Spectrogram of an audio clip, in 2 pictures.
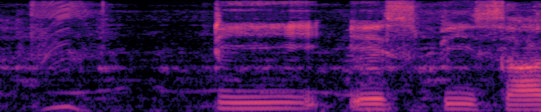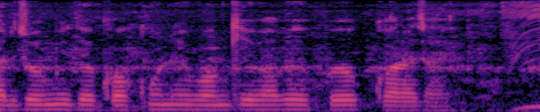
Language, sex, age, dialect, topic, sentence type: Bengali, male, 18-24, Rajbangshi, agriculture, question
